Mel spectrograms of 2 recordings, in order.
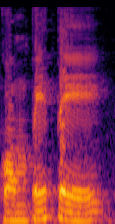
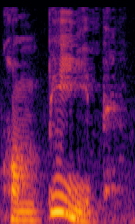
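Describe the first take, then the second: First: The final e is sounded as a vowel. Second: The final e is silent. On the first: The speaker calls it wrong. "Bukan kompete" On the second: The speaker calls it right. "E yang terakhir itu tidak dibaca"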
